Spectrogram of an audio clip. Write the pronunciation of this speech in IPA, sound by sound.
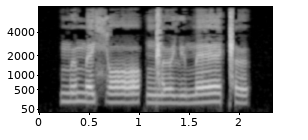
m ɵ m ɛ ç ɔː | ŋ͡ǁ ɵː lʲ u m ɛː ǁ ɵ

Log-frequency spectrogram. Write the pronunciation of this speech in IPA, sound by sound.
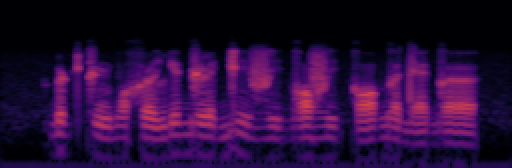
ɠ ə˞ ʈ kʲ ə ɳ b ɔ x ə˞ ʎ ɾʲ œ ɡʲ ə ɭ i ɡ i v i ɡ ɔ v i k ɔ ɡ œ d ɛ ɡ œ

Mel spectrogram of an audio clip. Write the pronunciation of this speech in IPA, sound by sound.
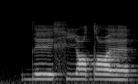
d̪ e x iː dˤ ɛ

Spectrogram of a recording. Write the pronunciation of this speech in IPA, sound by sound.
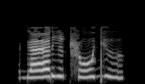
ɡ æ ɾ i ʈ͡ʂ o dʲ ɯ

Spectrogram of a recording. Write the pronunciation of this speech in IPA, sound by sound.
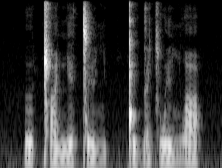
ɯ ǁ ɑ ɲ e ǀ y ʎ | ǃ i ɡ ɑ c w y ʎ w ɑ

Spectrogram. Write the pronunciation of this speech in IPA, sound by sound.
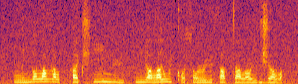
ŋ ɐ ɲ o lˠ ə v i lˠ pʰ ɐ t͡ʃʰ i m y | ɲ ə lˠ i w y kʼ o s o ɹ y θ ɐ lˠ t ɐ lˠ ɹ i d͡ʒ ə lˠ

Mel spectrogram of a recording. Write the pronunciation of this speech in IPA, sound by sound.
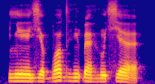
lʲ ẽ zʲ ɒ b ɒ dʱ ĩ ɓ æ ɦ ũ sʲ æ

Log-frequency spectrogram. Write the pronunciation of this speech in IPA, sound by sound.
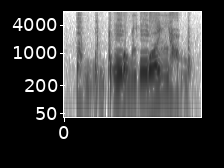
ə̤ b ɓ ə̤ b p ʊ ŋ͡m ə b ʎ ə̤ ŋ͡m ʊ ɐ̯ ʎ ɑ̤ b

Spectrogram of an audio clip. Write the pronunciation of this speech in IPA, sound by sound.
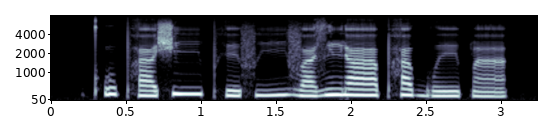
kʼ o˦ pʰ a˨ ʃ iː˦ pʰ e˨ f iː˨˦ v a˨ z ĩ˦ ɾ aː˦ pʰ a˦ ɡʷ eː˨ p ã˨

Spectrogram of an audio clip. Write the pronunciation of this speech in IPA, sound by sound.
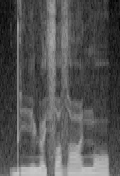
d̪ iː ɳ ɜ sʲ ɛ zˤ iː n̪ ɔ

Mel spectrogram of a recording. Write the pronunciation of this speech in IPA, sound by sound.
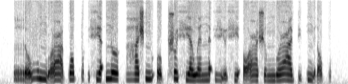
r o̰ v u ŋ o̰ ʕ ḛ p ɔ p | fʲ a ʔ n ʊ | ɦ a ʃ ŋ u ʔ o̰ p ʂ u fʲ a w ɛ n ɛ ʔ vʲ o̰ fʲ ɛ ʔ ɔ̰ ʕ ʊ ʃ o ŋ u ʕ ɛ pʲ ṵ p ŋ ḛ ɾ ɔ̰ p

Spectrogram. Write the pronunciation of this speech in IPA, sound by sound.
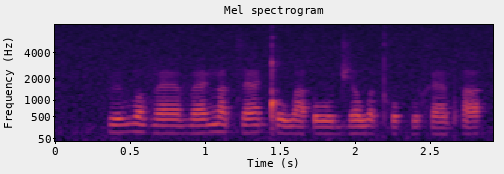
k ø v ɐ v æː v æ ŋ a t͡s æ ǃ ʊ w a ʔ oː d͡ʒ ɐ w ɐ kʰ o k ʊ x æ pʰ a

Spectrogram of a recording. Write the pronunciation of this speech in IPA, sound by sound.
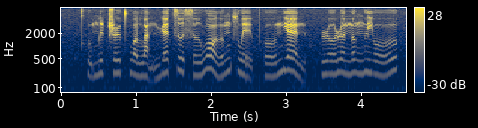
kʰ ṵ˨˩ m i˥˩ ʈ͡ʂ ɻ̩˥ t̪ʰ w ɔ˨ l w a̰˨˩ n m ɥ ɛ˥ t͡s ɹ̩˥˩ s ɹ̩˧˥ w ɔ˥˩ l ʊ˥ ŋ s w ḛ˨˩ ɪ̯ pʰ o˧˥ ʊ̯ n̪ j ɛ˥˩ n | ɻ ɤ˧˥ ɻ ə˧˥ n ɤ˧˥ ŋ l j o˧˥ ʊ̯

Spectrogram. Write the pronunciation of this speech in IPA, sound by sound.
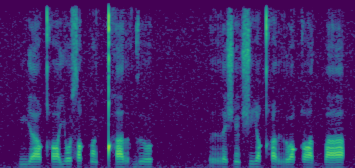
mʲ aː ə̯ qʰ ʌ j o ɬ a q ɛ̃ ǃʰ a r ɡ ɯ ʊ̯ | r ɛ ʃ ɛ̃ ʃ iː qʰ i r o q aː d p a

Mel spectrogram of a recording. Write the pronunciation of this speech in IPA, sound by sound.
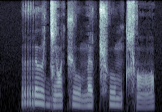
r ɯ˥˧ d͡ʑ ɔ̃˨ t͡ʃ u˥˩ m ɛ˥˩ ʈ͡ʂʰ u˥˧ m t͡ɕʰ ɔ̃˨˩˦

